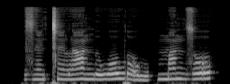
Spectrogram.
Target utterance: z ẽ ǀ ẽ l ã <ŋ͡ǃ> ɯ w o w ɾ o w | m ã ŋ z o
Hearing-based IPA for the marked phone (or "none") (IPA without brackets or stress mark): ŋ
